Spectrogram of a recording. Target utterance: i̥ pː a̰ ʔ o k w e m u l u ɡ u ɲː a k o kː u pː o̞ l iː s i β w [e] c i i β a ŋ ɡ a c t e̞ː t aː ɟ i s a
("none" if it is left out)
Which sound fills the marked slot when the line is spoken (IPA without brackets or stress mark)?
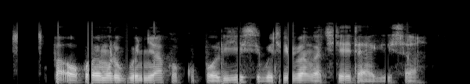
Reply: e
